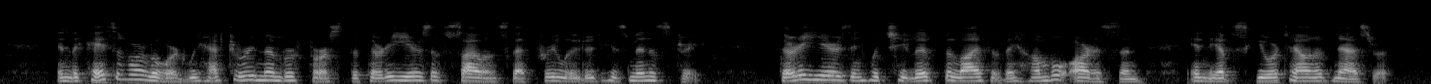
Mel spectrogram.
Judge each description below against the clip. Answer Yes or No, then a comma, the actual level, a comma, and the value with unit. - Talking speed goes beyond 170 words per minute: No, average, 160 wpm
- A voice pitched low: No, medium, 170 Hz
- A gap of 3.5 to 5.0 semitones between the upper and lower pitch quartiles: No, average, 2.7 semitones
